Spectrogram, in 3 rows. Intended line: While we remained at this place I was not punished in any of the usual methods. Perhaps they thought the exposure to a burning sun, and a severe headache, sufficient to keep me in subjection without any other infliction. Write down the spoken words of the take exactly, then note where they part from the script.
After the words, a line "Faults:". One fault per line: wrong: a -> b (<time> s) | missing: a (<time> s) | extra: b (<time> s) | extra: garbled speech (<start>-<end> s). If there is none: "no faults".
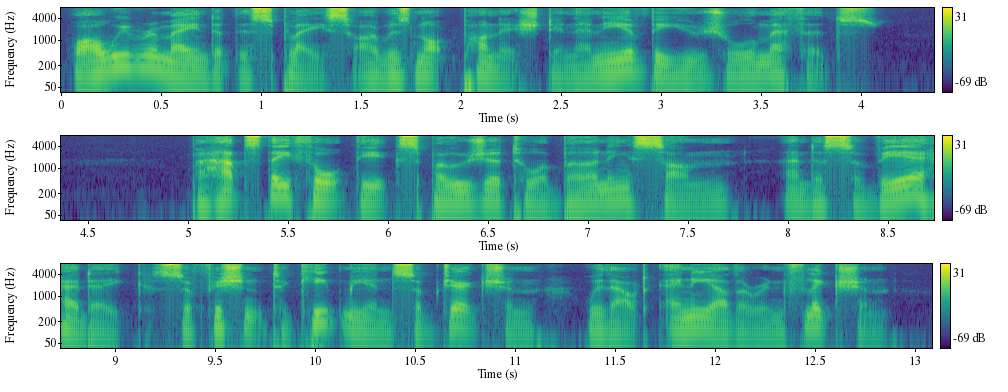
While we remained at this place I was not punished in any of the usual methods. Perhaps they thought the exposure to a burning sun, and a severe headache, sufficient to keep me in subjection without any other infliction.
Faults:
no faults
